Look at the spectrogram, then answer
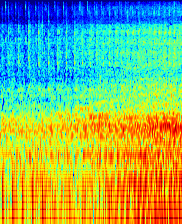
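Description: Sewing machine running steadily while stitching quilt pieces with a quarter-inch presser foot, a close continuous motor whir with a rapid needle rhythm that builds slightly in loudness, no talking.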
